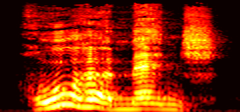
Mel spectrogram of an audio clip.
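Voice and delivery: shouted German order. A narrator's reading. Guard officer shouting the prisoner down, loud German bark.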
